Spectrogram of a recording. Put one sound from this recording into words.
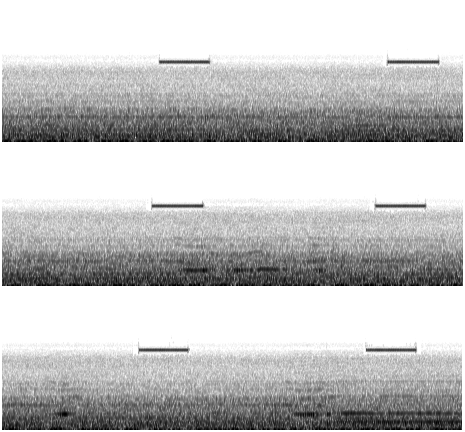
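A combine harvester's engine drones loudly and steadily from inside the cab.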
